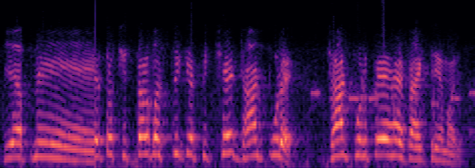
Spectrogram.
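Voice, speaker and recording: A man's voice: very high voice, moderate pace. A man with a Hyderabadi accent making a prank phone call, speaking in a cheeky, insistent, mock-earnest manner. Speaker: prank caller. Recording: muffled phone call recording.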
